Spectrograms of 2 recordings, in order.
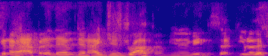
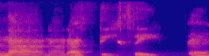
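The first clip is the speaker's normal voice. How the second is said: lower and quieter voice; 6 semitones lower, 9 dB quieter than usual. Imitating a friend from Baltimore describing being busy: his way of talking. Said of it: "He's like".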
